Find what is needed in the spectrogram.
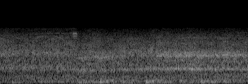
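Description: Football stadium crowd noise: a steady wash of many voices from the stands, growing slightly louder toward the end.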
